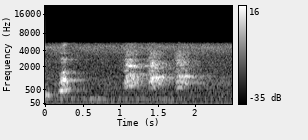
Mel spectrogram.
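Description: A dog barking: one sharp bark just after the start, then a few shorter barks in quick succession about a second in.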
